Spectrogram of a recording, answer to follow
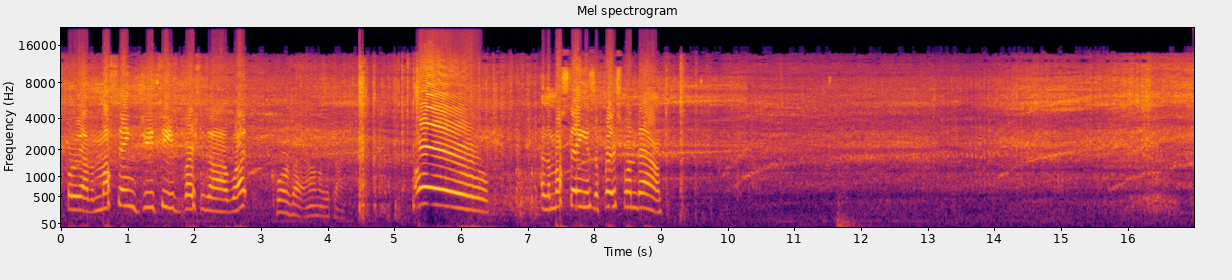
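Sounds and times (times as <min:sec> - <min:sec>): toy car motors whining: 0:00.0 - 0:17.0
dull thump: 0:11.6 - 0:12.1.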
